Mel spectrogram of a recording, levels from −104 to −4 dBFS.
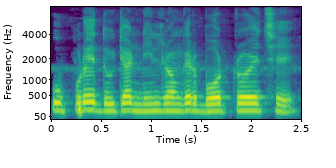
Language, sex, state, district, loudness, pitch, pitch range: Bengali, male, West Bengal, Alipurduar, -15 LUFS, 150 Hz, 145-155 Hz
